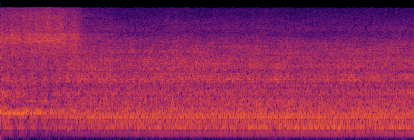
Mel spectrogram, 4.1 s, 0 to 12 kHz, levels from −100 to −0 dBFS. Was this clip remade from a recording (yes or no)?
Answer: no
